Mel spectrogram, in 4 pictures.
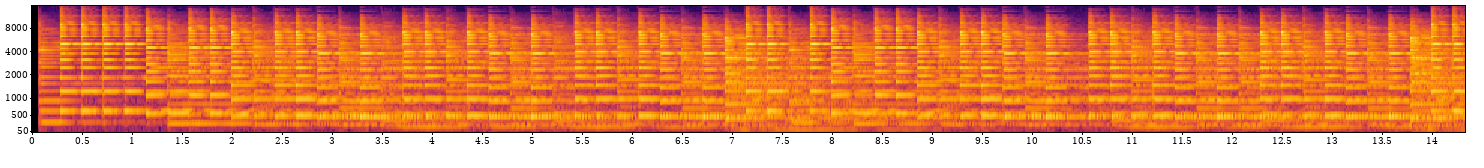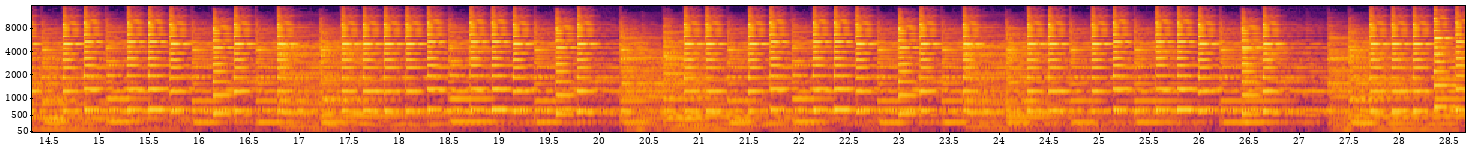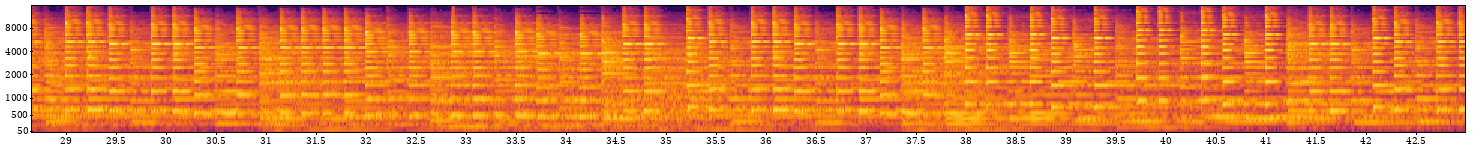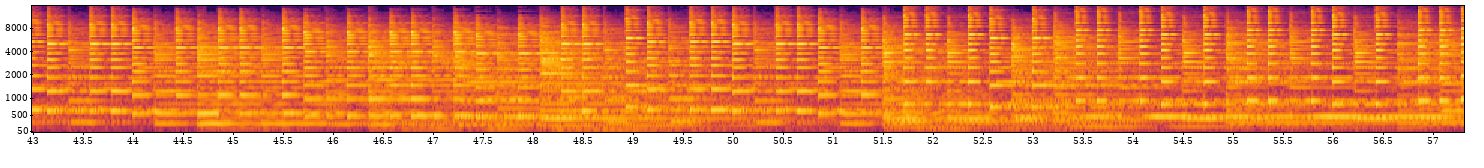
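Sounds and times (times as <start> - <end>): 
piano solo melody: 0.1 - 57.3.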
